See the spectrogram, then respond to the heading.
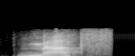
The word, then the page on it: maths: Indian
